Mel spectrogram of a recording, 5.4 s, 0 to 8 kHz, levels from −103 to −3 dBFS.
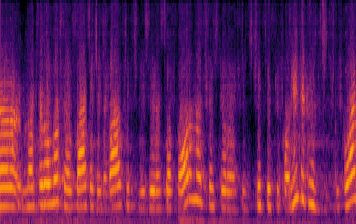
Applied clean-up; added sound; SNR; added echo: neural separator model SepFormer DNS4.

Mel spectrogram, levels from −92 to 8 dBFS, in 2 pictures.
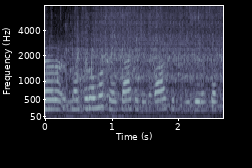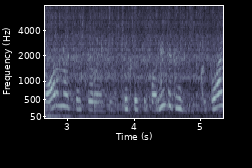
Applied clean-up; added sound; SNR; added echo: none; Toilet flush; 8 dB; reverberation time 0.3 s.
